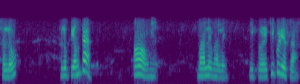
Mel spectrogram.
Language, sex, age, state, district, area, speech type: Assamese, female, 30-45, Assam, Charaideo, urban, conversation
